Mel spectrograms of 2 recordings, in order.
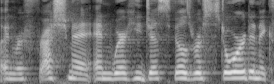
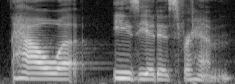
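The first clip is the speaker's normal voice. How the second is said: normal talking voice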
